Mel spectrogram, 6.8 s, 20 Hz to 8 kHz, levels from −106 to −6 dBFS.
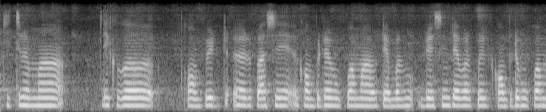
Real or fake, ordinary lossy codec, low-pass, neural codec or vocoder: real; AAC, 48 kbps; 7.2 kHz; none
